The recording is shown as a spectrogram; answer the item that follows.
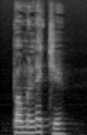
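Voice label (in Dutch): "paumelletje", Dutch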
